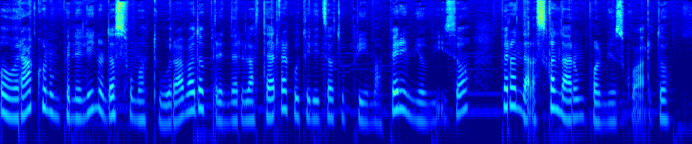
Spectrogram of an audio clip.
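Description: Lively intonation runs through very fast speech, with faint music in the background. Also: woman. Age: 20s. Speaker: beauty YouTuber. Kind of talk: makeup tutorial narration.

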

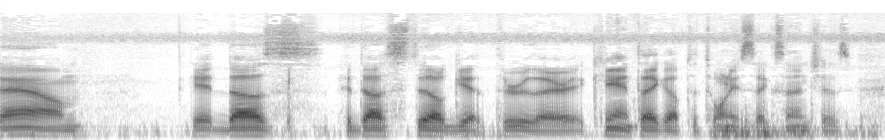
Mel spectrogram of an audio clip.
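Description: A man's monotone, flat voice at a moderate pace, dry with no echo. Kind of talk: tutorial. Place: open country.

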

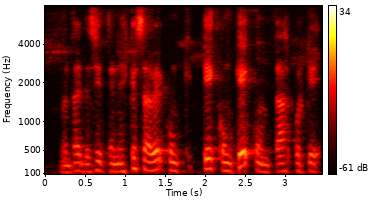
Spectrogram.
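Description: A somewhat breathy, fairly high-pitched man with a Nicaraguan accent, ordinary pitch variation and a fairly quick pace. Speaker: teacher. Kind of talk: expert interview. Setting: Facebook Live stream.

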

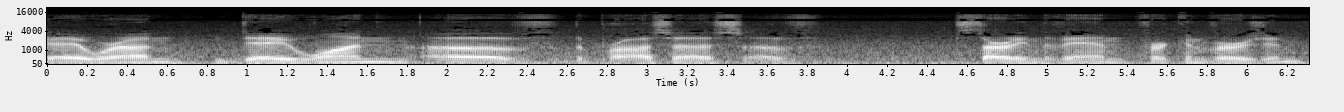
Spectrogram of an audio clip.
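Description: Light background noise sits behind a man's very deep, low voice, and the sound is dry with no echo. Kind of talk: casual vlog chat. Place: garage. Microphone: phone near.

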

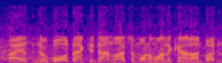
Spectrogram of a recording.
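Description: A man with a high pitch and ordinary pitch variation speaks at a fairly quick pace, the sound dry with no echo but with noticeable background noise. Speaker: baseball play-by-play radio announcer. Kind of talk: live sports radio play-by-play commentary. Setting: vintage 1958 radio broadcast recording. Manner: fast, excited, fluent. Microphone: old recording.

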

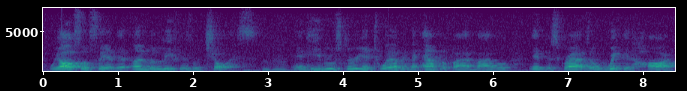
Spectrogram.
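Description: Light background noise and audible room echo around a man talking at a moderate speed. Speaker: pastor. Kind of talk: sermon. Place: church. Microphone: camera far.

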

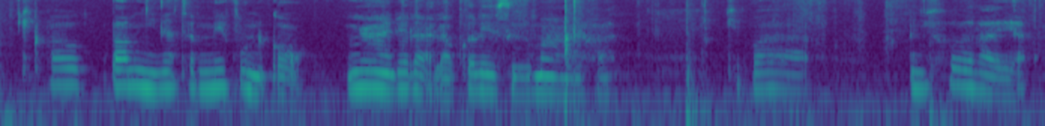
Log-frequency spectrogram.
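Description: A soft-spoken woman talks at a medium pitch in a gentle tone. Her intonation stays fairly even. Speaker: ASMR creator. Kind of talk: ASMR unboxing, casual talk to camera. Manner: soft-spoken, gentle.

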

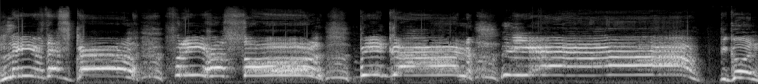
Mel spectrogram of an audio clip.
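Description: A man shouting in a put-on character voice, extremely high-pitched and very slow. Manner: gruff, cursing.

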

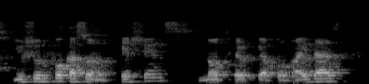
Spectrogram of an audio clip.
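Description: The recording has a quiet background and audible room echo. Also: man. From Rwanda. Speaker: surgeon and lecturer; lecturer. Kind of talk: lecture. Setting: video call. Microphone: webcam.

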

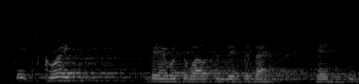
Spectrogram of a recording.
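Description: Medium-pitched male speech, ordinary pitch movement, echo from the room and noticeable noise behind. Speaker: gallery curator. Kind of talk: event introduction. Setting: cathedral with live audience.

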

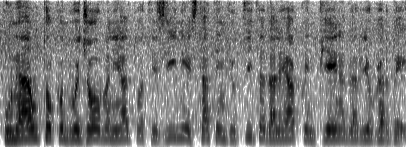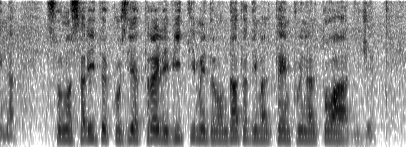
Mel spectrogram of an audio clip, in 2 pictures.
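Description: A man talks very fast in a high voice with fairly even intonation. Music plays in the background. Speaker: regional news reporter. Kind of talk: TV news report voice-over, scripted. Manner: brisk, formal, informative.

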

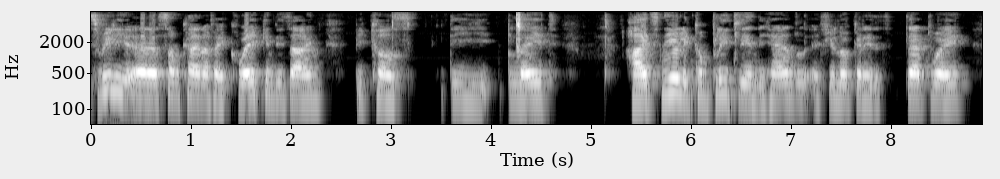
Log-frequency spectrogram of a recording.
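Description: A man's high-pitched, monotone voice with flat intonation, big swings in loudness, and a moderate pace. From Switzerland. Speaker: knife reviewer YouTuber. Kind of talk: product review.

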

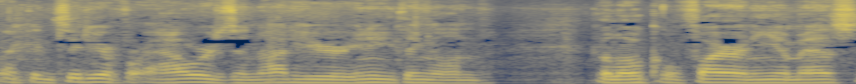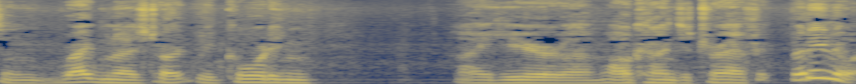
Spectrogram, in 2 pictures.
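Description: A somewhat breathy male voice at a fairly quick pace, with fairly even intonation. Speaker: radio hobbyist. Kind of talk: tutorial. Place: office. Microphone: camera far.

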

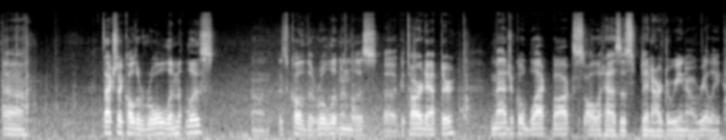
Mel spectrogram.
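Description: The speaker is a man talking at a moderate speed. He keeps his intonation fairly even. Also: medium pitch for a man.

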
